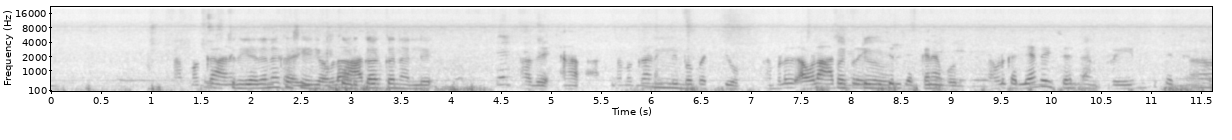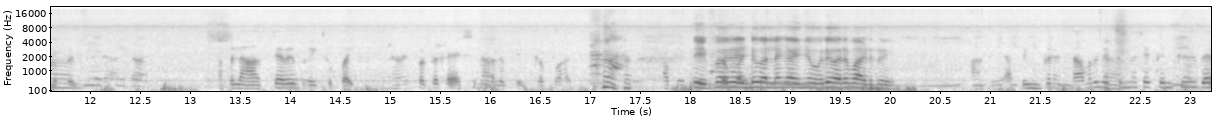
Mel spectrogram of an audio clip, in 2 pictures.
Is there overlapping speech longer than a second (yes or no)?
yes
